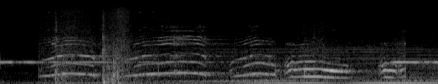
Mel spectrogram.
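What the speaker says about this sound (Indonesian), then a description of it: "dia mendengar tangisan bayi dari dalam salah satu loker" An infant wails from inside a locker in a Backrooms horror game, the cry coming in short, rising and falling sobs over a low, steady hum.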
